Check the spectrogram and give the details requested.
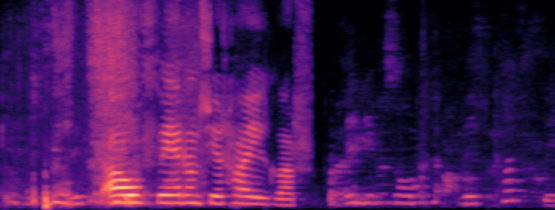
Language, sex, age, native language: Icelandic, male, 9, Icelandic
